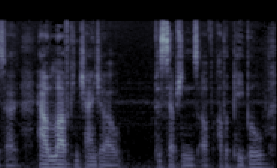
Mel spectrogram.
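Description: Somewhat breathy and very deep, a man's low voice keeps a moderate pace. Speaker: producer. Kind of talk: casual chat.

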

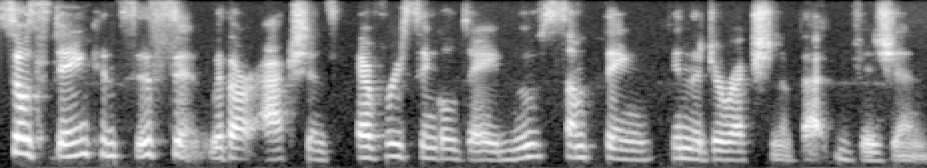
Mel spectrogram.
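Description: With a Canadian accent and vocal fry, a woman of medium pitch speaks at a fairly quick pace with lively intonation and big swings in loudness, in a dry, close sound with no echo. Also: hardly any pauses. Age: 50s. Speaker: model and coach. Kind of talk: interview.

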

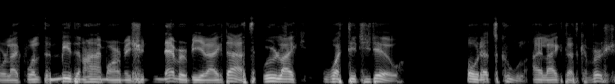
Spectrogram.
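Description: Heard in a dry, close sound with no echo, a man with a plain, everyday voice and medium pitch talks at a fairly quick pace with fairly even intonation. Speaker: podcast co-host. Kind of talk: casual hobby podcast chat.

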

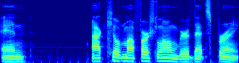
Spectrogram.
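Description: Here is a man with an American accent and a very deep, low pitch. His pace is moderate, and the sound is dry and close with no echo. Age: 40s. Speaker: hunting podcast host. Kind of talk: casual chat.

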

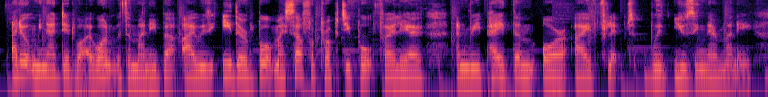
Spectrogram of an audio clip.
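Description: With music in the background, a woman with a Scottish accent speaks at a very fast pace in a very deep, low pitch with ordinary pitch variation. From Scotland. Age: 50s. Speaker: property investor. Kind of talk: interview.

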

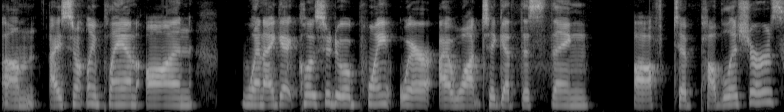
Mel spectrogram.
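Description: A woman talks at a fairly slow pace in a plain, everyday voice, on a very clean recording with a silent background. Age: 30s. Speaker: podcast voice actor and writer. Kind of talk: casual chat.

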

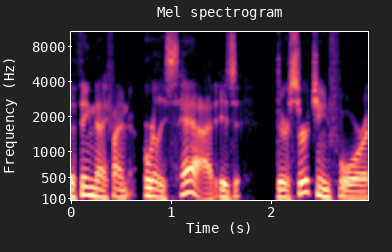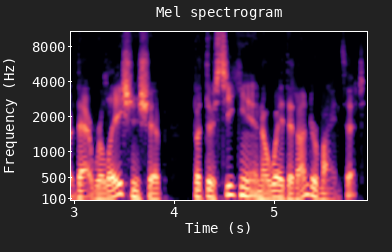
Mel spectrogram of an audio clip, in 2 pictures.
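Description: Very fast speech in an Upper Midwest accent, lively in intonation, with a dry, close sound and no echo. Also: man, medium pitch for a man. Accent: Upper Midwest American. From Michigan, South Lyon. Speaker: doctoral student in philosophy. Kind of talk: interview conversation.

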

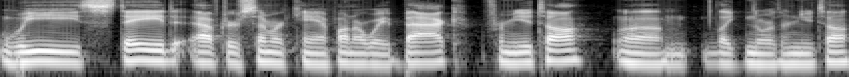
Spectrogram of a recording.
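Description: This man speaks at a medium pitch and a fairly slow pace with monotone, flat intonation. The sound is dry and close, with no echo. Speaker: podcast host. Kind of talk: casual chat.

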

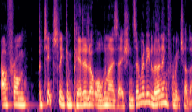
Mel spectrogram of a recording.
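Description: Recorded very cleanly with a silent background, the voice carries a New Zealand accent. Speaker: podcast host and software company CEO. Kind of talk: scripted podcast introduction.

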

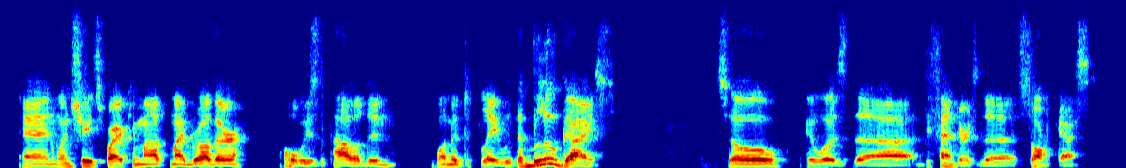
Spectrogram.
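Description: A man speaks at a medium pitch with a Greek accent. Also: moderate pace. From Greece. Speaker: miniature painter and wargamer. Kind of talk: casual chat. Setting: video call. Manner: excitable.

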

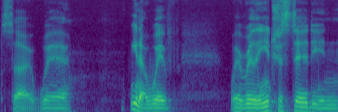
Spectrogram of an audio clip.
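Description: In a very clean recording with a silent background, a man speaks with an Australian accent. His voice is fairly low in pitch and his pace is fairly slow. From Australia, rural Victoria. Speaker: environmental business founder. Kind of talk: casual interview. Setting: studio.

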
